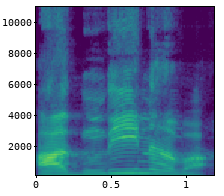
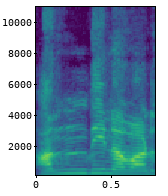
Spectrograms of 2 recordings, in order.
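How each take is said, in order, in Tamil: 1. மூக்கொலி ரொம்ப லேசா தொட்டு மட்டும் போகணும். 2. மூக்கொலி நல்லா அழுத்தி முழுசா சொல்லப்படுது. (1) "சும்மா பட்டும் படாமையும் போகணும்" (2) "அந்தினவான்னு சொல்லக்கூடாது. அதை அழுத்தக்கூடாது"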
